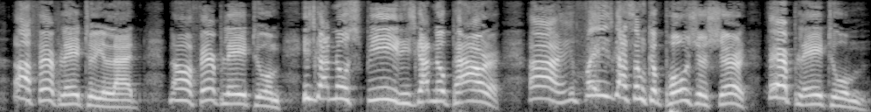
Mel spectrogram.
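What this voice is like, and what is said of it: Conor McGregor impression, Irish accent. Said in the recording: “my best impression ... that's either Conor McGregor or the Lucky Charms guy ... Conor McGregor”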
